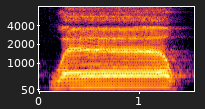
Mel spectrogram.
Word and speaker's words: ওয়াও: আজকের পর্বের পরবর্তী হরফটি হল ওয়াও। আমরা স্ক্রিনে দেখতে পাচ্ছি ওয়াও হরফটি উচ্চারণের ক্ষেত্রে বারিক হবে এবং তিন আলিফ টেনে পড়তে হবে।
